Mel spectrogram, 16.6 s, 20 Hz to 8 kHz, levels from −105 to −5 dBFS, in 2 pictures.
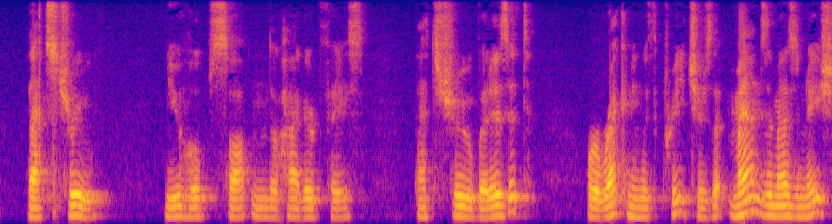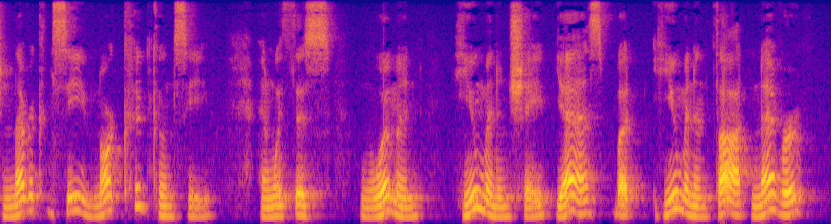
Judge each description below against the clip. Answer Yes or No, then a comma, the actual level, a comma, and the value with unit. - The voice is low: Yes, low, 130 Hz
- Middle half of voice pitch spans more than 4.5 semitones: Yes, wide, 5.6 semitones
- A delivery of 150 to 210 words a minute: No, slow, 135 wpm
